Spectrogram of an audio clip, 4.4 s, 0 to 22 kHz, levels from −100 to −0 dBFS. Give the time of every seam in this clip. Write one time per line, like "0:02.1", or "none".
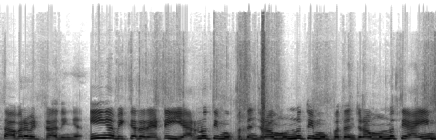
0:00.9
